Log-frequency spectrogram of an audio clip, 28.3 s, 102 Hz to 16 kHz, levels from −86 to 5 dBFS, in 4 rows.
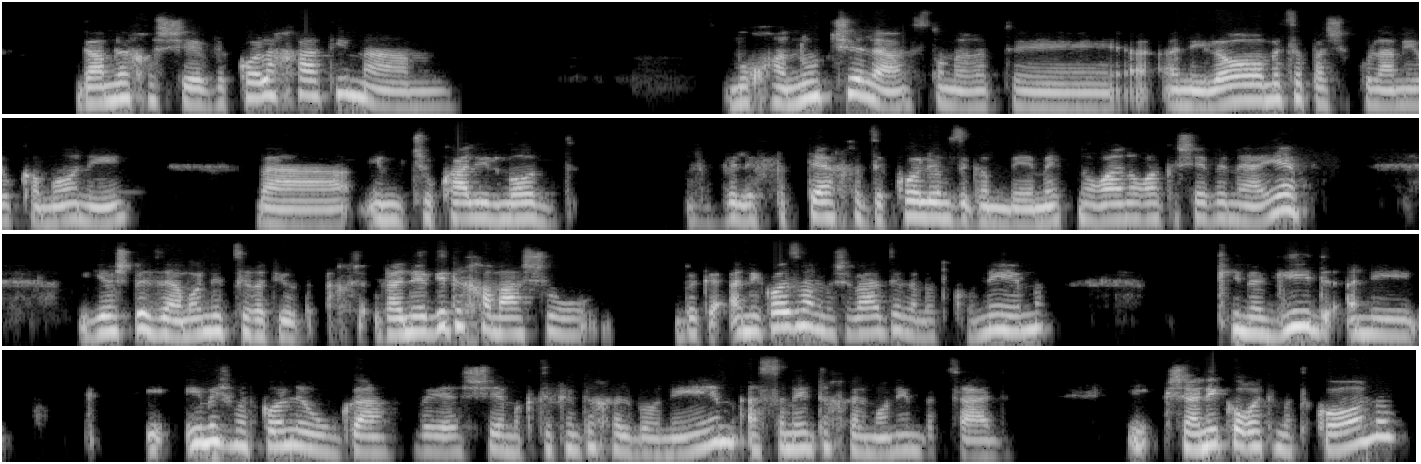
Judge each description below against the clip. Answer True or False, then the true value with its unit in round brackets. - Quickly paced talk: False (140 wpm)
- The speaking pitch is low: False (180 Hz)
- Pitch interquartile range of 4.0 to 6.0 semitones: True (4.5 semitones)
